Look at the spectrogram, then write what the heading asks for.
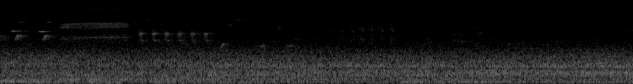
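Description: Small birds chirping and twittering, with a quick run of high chirps about a second and a half in, over steady outdoor background noise.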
